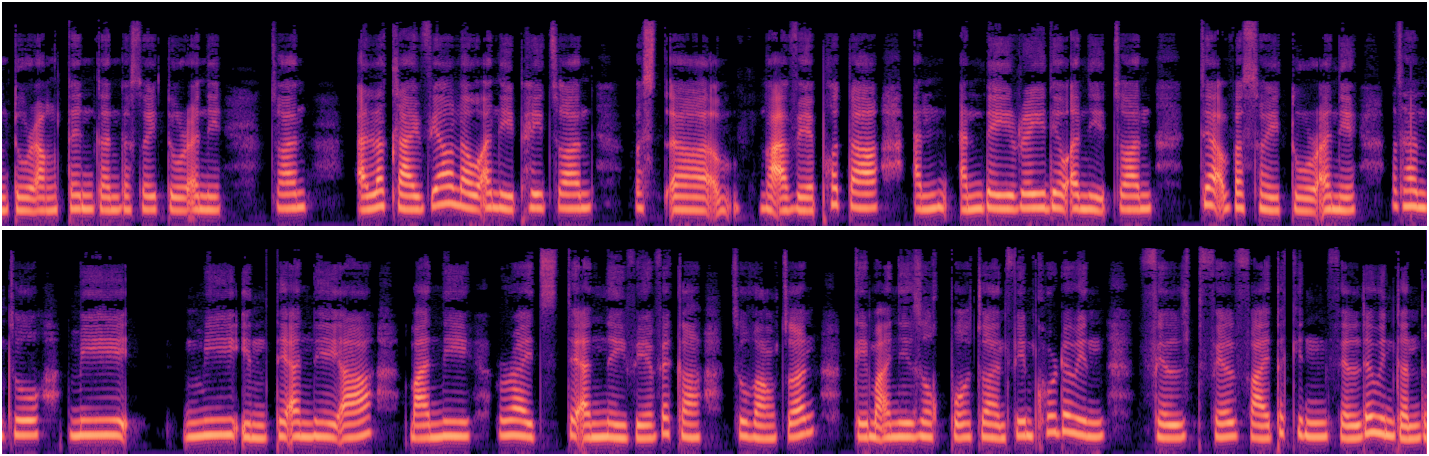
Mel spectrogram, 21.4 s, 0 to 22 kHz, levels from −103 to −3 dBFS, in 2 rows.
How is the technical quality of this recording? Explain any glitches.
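One glitch stands out in the speech. At 10.58–10.76 s, just after "vasoi dur an ni", a loud pop: two sharp thumps, somewhat louder than the speech, likely a voltage pulse from a plug or switch. The speech continues underneath, unlike a dropout.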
